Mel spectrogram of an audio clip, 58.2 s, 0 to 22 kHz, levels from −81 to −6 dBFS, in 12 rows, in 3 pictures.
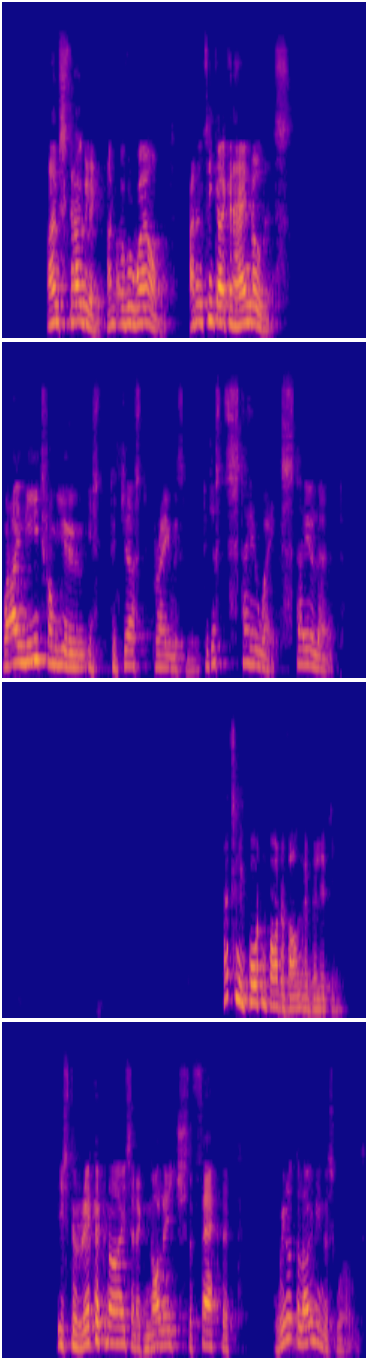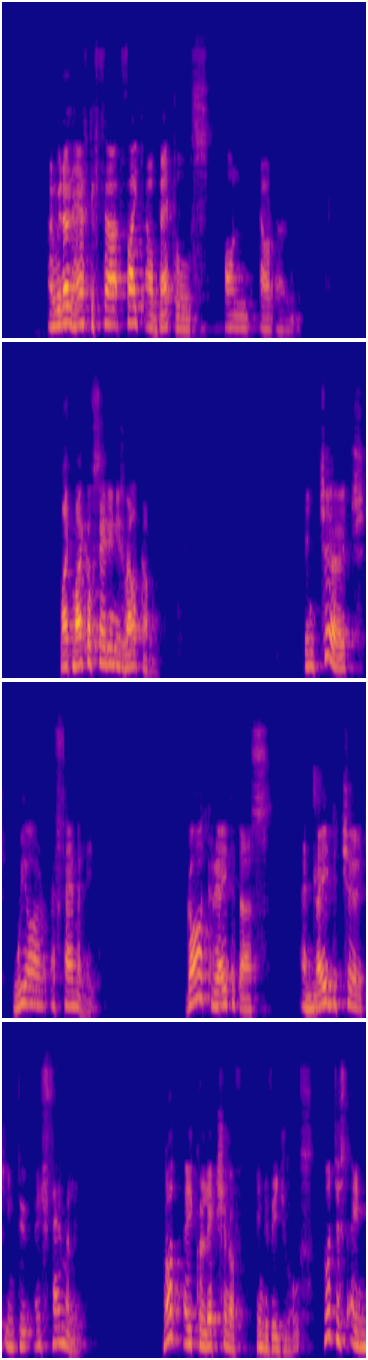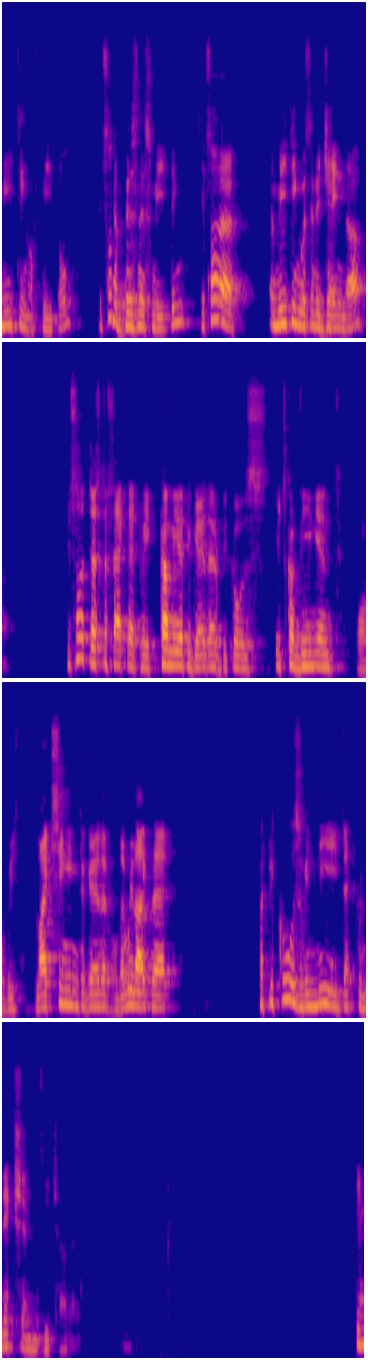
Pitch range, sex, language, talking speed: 140-190 Hz, male, English, 140 wpm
